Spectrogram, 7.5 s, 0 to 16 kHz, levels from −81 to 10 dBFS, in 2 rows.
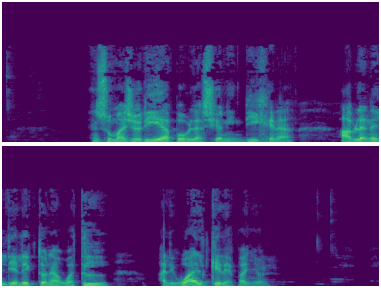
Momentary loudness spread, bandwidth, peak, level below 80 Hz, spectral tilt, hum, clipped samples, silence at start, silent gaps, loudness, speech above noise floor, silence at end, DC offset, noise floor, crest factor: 11 LU; 11.5 kHz; 0 dBFS; -54 dBFS; -4.5 dB/octave; none; under 0.1%; 0.9 s; none; -18 LUFS; 53 dB; 1.15 s; under 0.1%; -71 dBFS; 20 dB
